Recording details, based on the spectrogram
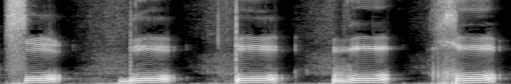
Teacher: begitu ya itu tebal Oke pokoknya yang ketika fathah vokal o ketika fathah kedengarannya bukan A tapi O dia adalah huruf yang sedang dibaca dengan keadaan yang tebal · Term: huruf yang tebal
